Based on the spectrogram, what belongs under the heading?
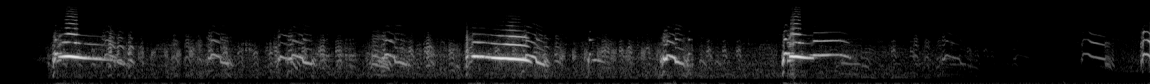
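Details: A Herring Gull, possibly a Caspian Gull, gives loud, nasal, falling cries in three main bursts a few seconds apart over a steady background of other gulls calling.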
